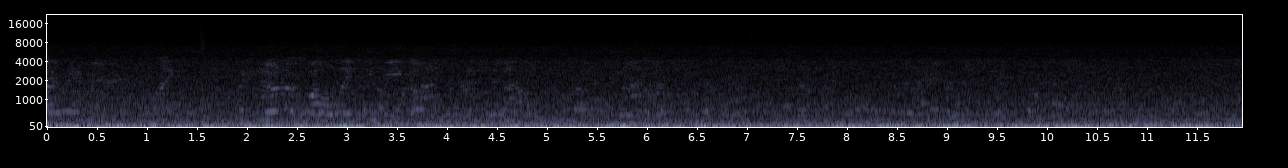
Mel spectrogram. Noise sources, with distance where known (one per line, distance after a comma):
person or small group talking, near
